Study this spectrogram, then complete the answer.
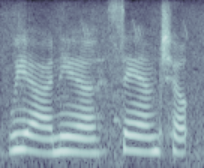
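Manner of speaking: lightly drawled southern accent attempt; slow southern drawl, half-hearted. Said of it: "Today we are talking in a southern accent".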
